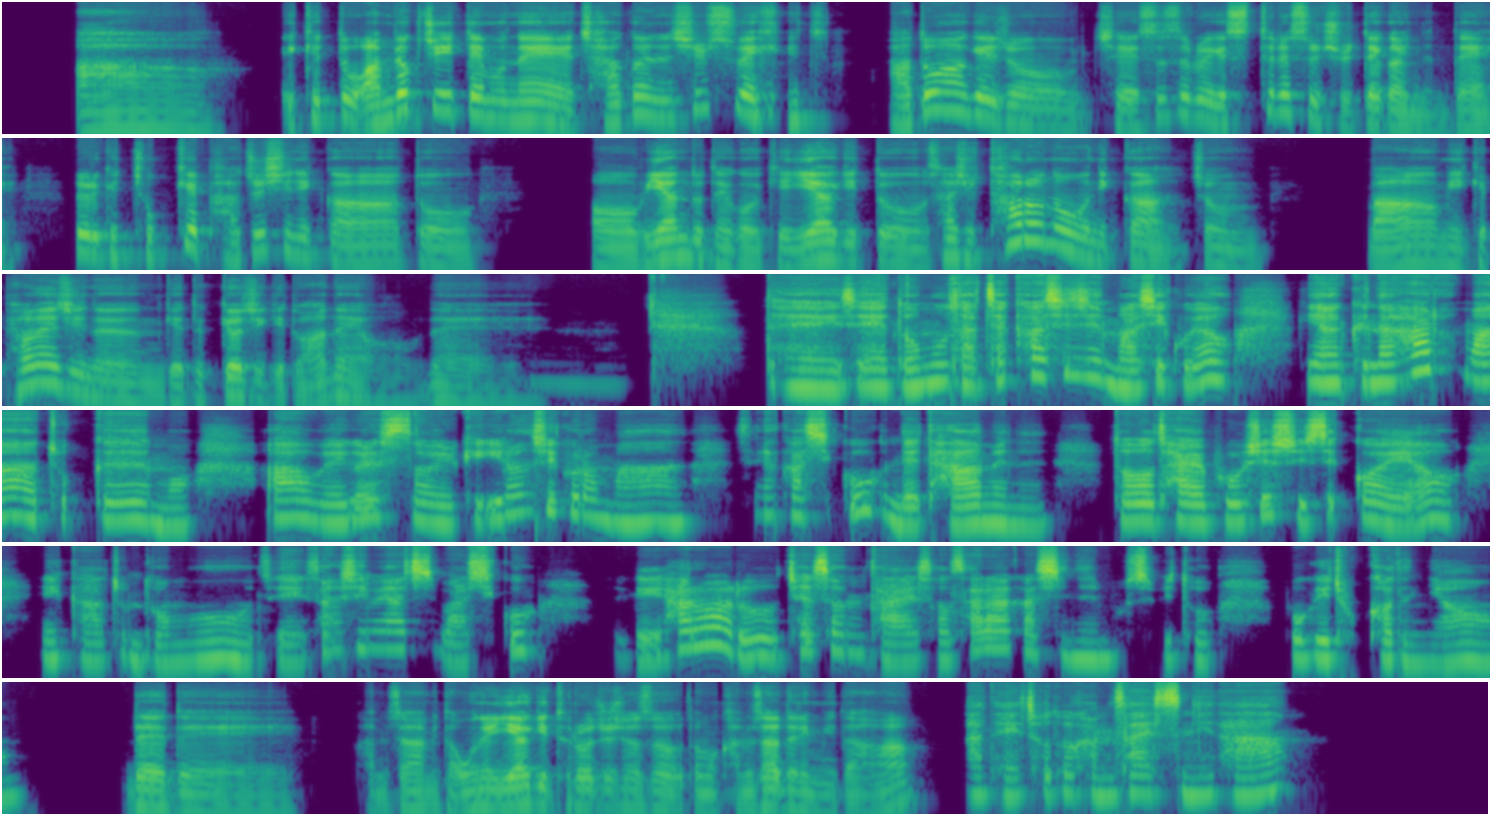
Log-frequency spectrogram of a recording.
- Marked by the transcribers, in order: laughing while speaking: "실수에"; unintelligible speech; tapping
- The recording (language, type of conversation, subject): Korean, advice, 완벽주의 때문에 작은 실수에도 과도하게 자책할 때 어떻게 하면 좋을까요?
